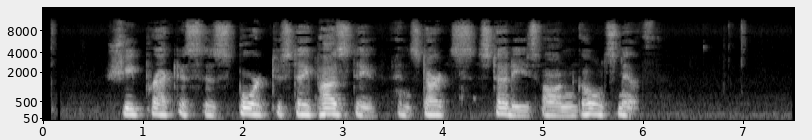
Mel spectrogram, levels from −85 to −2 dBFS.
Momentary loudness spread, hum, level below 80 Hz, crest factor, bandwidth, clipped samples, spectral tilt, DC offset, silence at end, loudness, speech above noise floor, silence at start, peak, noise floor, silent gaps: 11 LU; none; -56 dBFS; 18 dB; 11 kHz; under 0.1%; -6 dB/octave; under 0.1%; 1.4 s; -21 LUFS; 36 dB; 0.65 s; -4 dBFS; -57 dBFS; none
